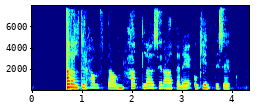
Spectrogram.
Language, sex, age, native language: Icelandic, female, 11, Icelandic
